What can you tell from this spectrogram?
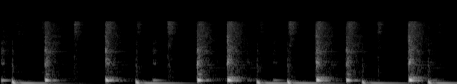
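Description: The music clip has likely been passed through Nellymoser compression, the Flash-era Nellymoser Asao codec, and the coding damage is plainly audible throughout. That codec splits the signal into short blocks and spends a fixed, small budget of bits on each, which fits a rate of about 32 kbps. Bands that miss out are replaced with generated noise, so the music carries a noisy, smeared coloring, and nothing is left above 7.7 kHz. At 0.52 s, the output was briefly fed a block of digital silence, most often the result of a buffer not being filled in time, though an invalid calculation can also produce one. The signal cuts out and back without any fade for about 5 ms, too short to register as a silence, so it is heard as a tick or momentary dip in the music.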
